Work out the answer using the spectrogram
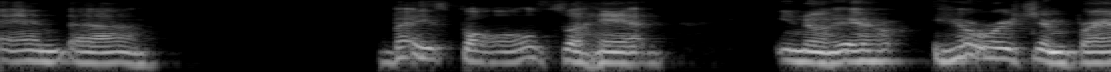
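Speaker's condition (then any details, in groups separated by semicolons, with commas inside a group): Neurological disease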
